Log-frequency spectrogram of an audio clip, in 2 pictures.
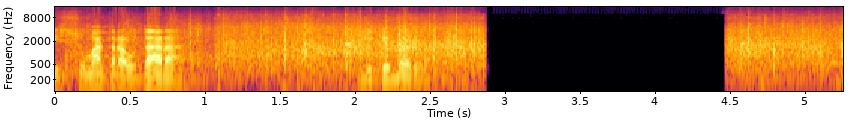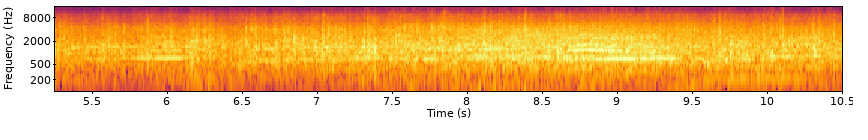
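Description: A crowd claps and applauds steadily.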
